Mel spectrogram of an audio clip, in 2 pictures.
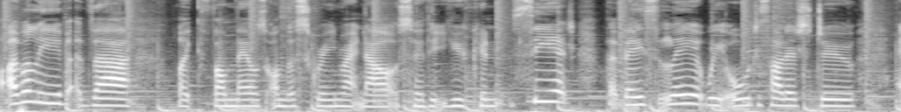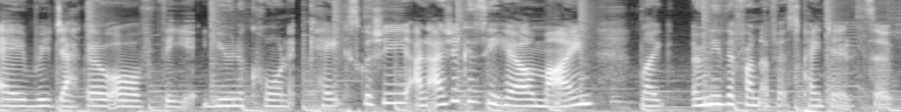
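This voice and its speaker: With music in the background, a woman speaks at medium pitch and a moderate pace, using ordinary pitch variation. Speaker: craft YouTuber. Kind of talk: craft tutorial voiceover. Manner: casual, chatty.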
